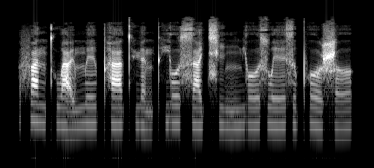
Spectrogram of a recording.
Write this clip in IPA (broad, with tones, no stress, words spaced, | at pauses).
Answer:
fa˥˩nt̪ʰwa̰˨˩ɪ̯me˧˥ɪ̯ pʰä˧˥t̪ʰɥɛ̰˨˩npʰjo˥ʊ̯ sä˧˥t͡ɕʰḭ˨˩ŋ mjo˧˥ʊ̯swe˧˥ɪ̯sɹ̩˧pʰo˥˩ʊ̯ ʂɤ˧˥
